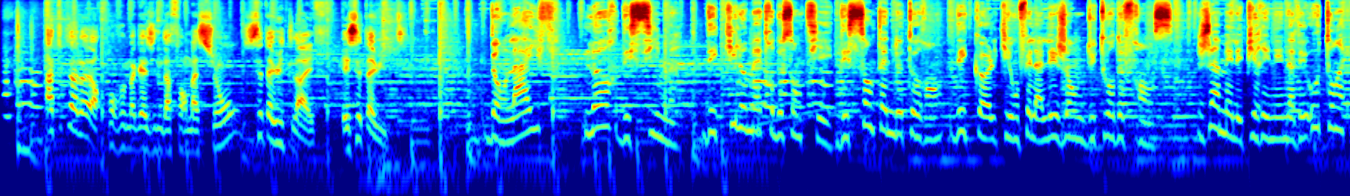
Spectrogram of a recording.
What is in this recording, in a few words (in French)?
Voix off; TF1; 7A8; ba 7a8 sur tf1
